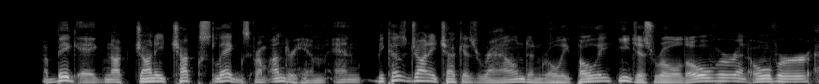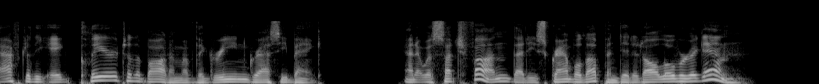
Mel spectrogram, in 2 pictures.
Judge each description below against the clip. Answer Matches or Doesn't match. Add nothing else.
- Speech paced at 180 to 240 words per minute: Matches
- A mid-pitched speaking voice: Doesn't match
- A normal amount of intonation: Doesn't match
